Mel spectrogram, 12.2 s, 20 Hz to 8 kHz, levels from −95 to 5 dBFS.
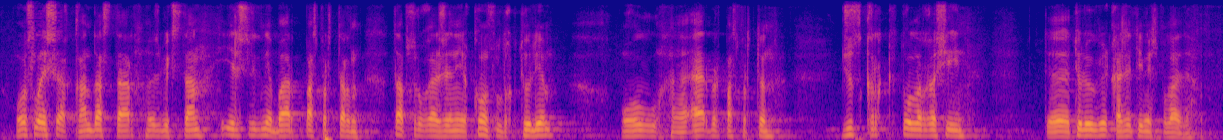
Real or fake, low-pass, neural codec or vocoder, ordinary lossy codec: real; 7.2 kHz; none; Opus, 24 kbps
